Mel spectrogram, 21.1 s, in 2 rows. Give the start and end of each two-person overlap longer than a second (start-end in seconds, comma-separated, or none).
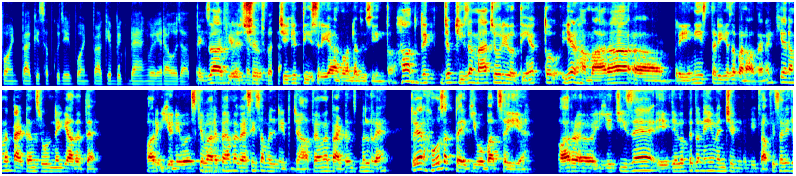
2.6-4.2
